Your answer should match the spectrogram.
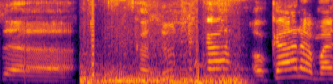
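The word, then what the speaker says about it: Kazuchika Okada: the hell you just said yeah it's uh kazuchika okata am I saying it right yes K or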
